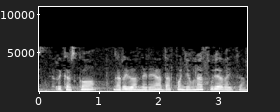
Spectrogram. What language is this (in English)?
Basque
